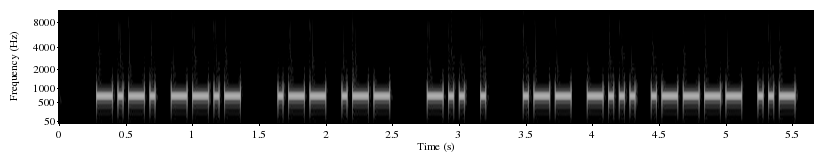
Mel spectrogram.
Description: Morse code, heard as a keyed tone, about 28 wpm, 700 Hz. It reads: CQ WW DE WB1U
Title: Speed-Racing Common QSO Phrases Encore - 30wpm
